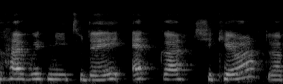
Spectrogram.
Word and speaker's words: Chekera: So I am so excited to have with me today Edgar Chekera. Do I pronounce that right?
